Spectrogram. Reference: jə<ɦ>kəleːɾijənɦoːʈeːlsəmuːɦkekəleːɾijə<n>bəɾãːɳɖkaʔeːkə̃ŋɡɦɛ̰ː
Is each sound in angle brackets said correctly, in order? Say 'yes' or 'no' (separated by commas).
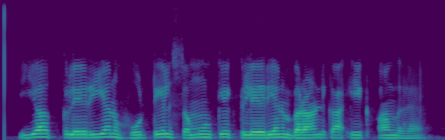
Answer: yes, yes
